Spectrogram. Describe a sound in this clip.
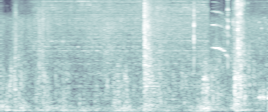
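A wooden door bumps shut.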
